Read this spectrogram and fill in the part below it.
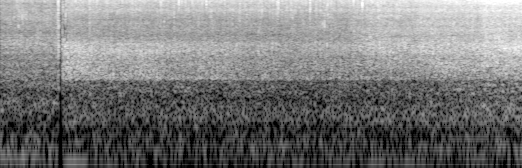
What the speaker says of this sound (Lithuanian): Tiesiog lyja nuo kalnų žemyn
